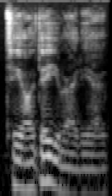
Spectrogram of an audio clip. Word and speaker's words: TIDRADIO: one of their products company is tid radio I think that's how you pronounce it I'd rather call it TI radio but never mind so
